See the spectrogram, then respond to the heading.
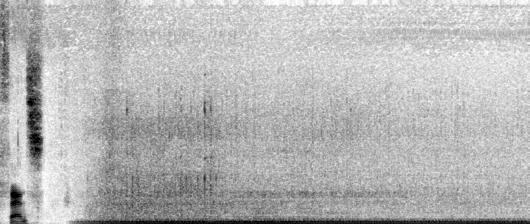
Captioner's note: tractor rumbles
